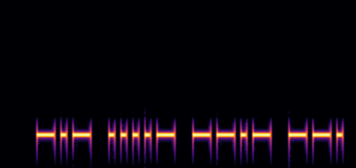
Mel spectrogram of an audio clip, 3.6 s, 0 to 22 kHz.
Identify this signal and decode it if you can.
Morse code, heard as a keyed tone, about 24 wpm, 700 Hz. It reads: K4QG
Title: Speed Racing - USA 1x2 Call Signs 20wpm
